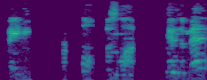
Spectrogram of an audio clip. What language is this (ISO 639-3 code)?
swa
